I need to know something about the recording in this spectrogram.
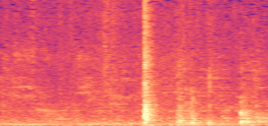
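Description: Hands handling a plastic bottle on a SodaStream soda maker: a single sharp click a little over a second in as the bottle is worked loose from the machine, followed by a few faint knocks, over low room tone.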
